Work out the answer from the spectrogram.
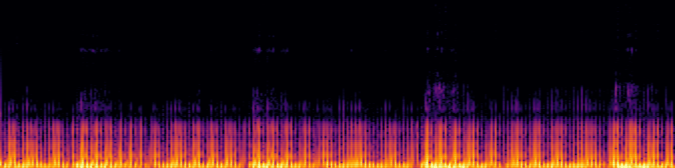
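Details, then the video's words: A cat purrs continuously, its deep vibrating rumble pulsing in breath-length cycles of about one to one and a half seconds, without background noise. "cat purr"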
